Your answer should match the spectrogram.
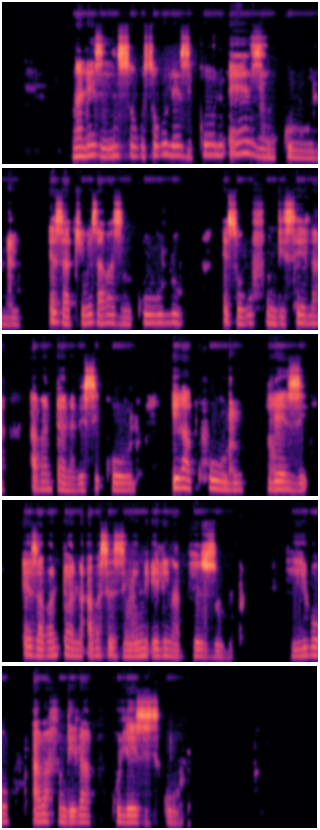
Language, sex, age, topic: North Ndebele, female, 18-24, education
